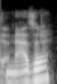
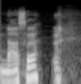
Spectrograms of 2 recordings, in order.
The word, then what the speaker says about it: Nasr: You could tell most of the commentators, they've gotten really careful about pronouncing the R. Yeah. Really pronouncing it as Nasr. Nasr, not Nasa.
